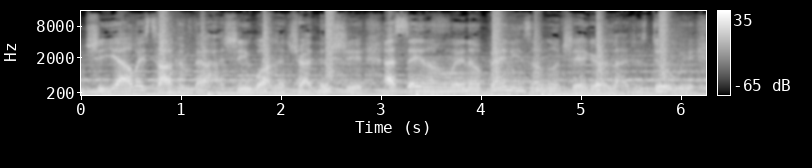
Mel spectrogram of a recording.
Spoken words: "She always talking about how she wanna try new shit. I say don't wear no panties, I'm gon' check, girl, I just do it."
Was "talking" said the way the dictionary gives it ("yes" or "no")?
yes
